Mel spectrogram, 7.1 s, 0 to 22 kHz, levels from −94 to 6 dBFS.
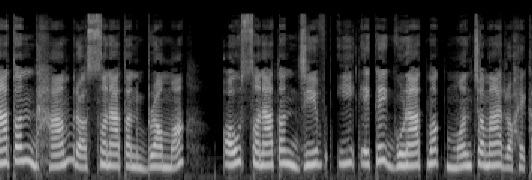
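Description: From 4.17 to 4.90 s, GSM signalling bursts from a nearby 2G phone get rectified by the audio circuit, giving galloping dit-dit-dit groups of 217 Hz buzz around 30 dB below the speech. At 4.49 s, pre-echo appears: the codec spreads quantisation noise across its block, so a 17 ms hiss precedes a sharp attack and softens it.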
